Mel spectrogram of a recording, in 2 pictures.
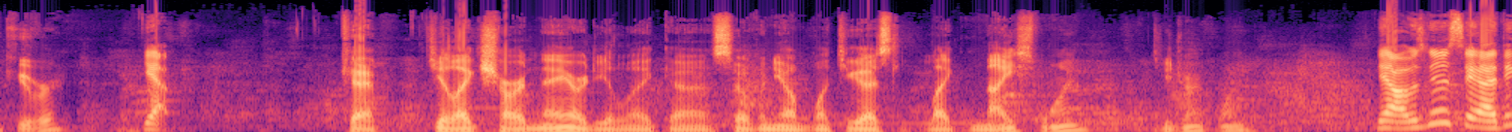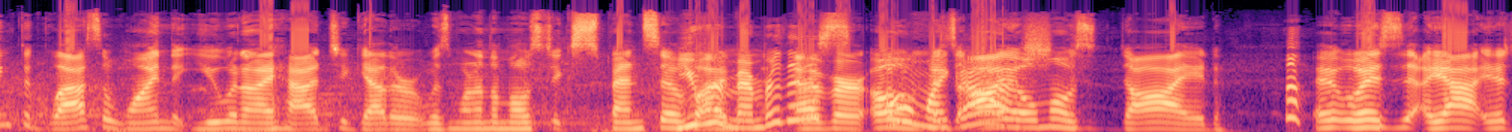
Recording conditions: busy venue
